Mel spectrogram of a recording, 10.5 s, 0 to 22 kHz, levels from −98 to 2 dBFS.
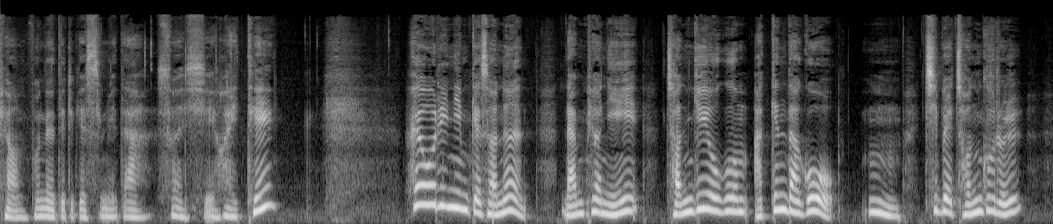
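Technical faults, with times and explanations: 1.85 s, block of digital silence: the speech drops to silence for 1.7 ms and snaps back with no fade, so both hard edges merge into one tick. The waveform shows a brief flat line at zero, and the spectrogram a thin broadband vertical stripe.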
